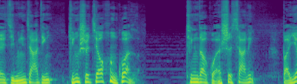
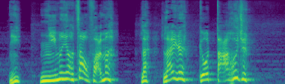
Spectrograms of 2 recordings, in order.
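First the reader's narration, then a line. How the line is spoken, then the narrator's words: Hoarse shout. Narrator (Chinese): 捂着腮帮子，嘶声的喊道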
